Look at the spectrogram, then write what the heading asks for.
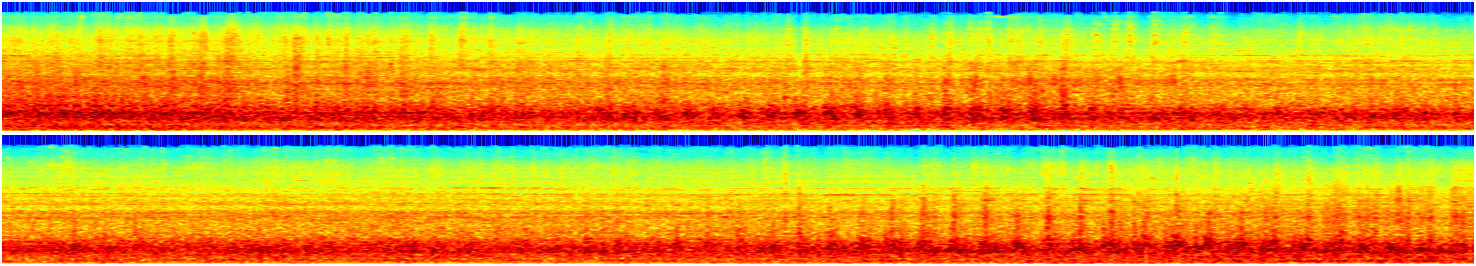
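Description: Covered grain hopper cars of a freight train rolling past, a steady rumble of steel wheels on rail with clickety-clack over the rail joints.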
